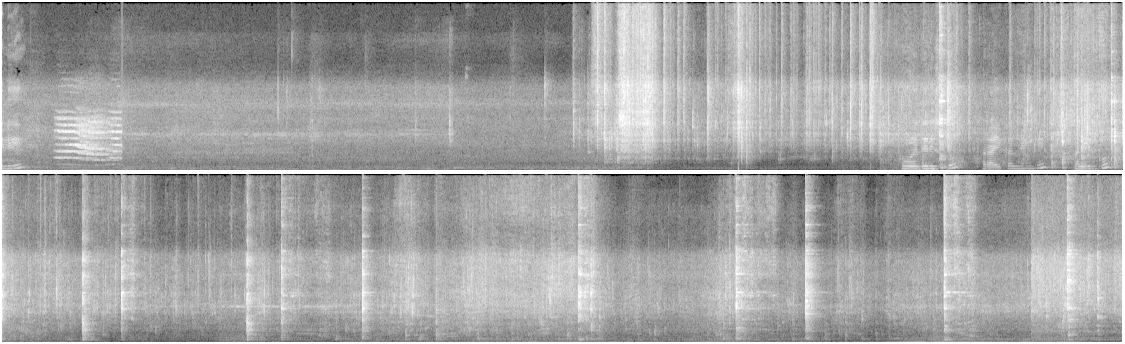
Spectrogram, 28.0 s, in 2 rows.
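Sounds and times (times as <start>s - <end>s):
cheese sizzling in hot oil: 7.0s - 28.0s
metal spatula scraping pan: 17.0s - 20.2s, 22.9s - 26.4s.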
